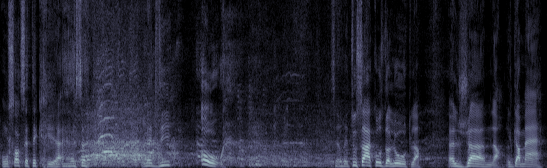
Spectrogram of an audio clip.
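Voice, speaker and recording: A man's voice: fairly high pitch, a little slow, long pauses, over a noisy crowd, heavy background noise, natural voice. A man playing a fretful, chatty middle-aged housewife and mother in a comic stage monologue, rambling and grumbling over and over. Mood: exasperated. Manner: rambling, repetitive, exasperated grumbling.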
